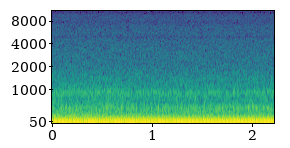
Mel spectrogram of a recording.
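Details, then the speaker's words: VW MK7 GTI with DKM MB series clutch, idling with A/C on: low rumble with fast even rattling pulse, clutch chatter louder with A/C on than off. "I don't know how much you can hear the clutch chatter how louder he got"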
